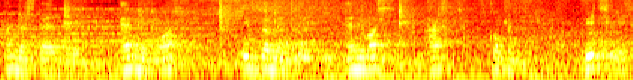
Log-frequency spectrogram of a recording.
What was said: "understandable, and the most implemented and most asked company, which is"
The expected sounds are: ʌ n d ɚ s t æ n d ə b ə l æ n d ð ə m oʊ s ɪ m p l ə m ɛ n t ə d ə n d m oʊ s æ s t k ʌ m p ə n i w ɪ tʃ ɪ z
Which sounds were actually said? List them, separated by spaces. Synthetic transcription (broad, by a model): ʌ n d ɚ s t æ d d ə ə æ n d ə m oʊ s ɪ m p l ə m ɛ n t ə ə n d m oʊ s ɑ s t k ʌ m p ə n i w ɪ tʃ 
